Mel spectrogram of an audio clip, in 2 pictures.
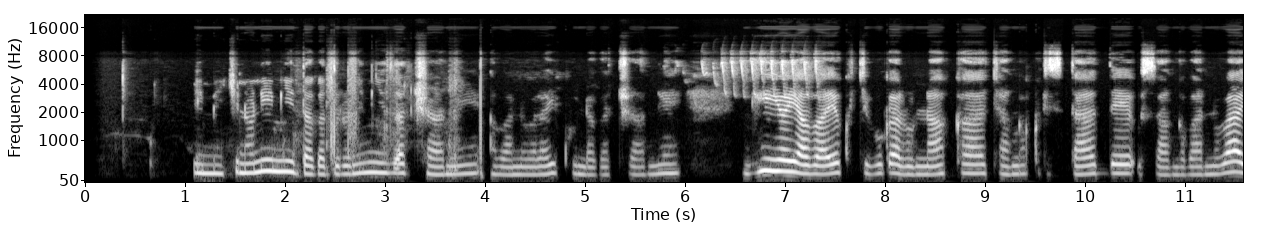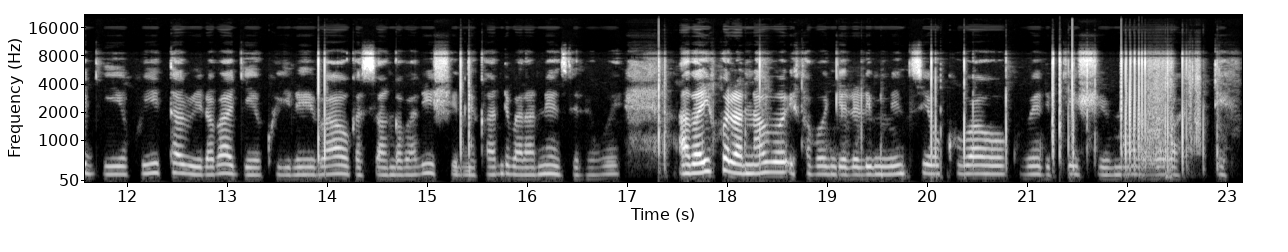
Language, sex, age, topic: Kinyarwanda, female, 25-35, government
